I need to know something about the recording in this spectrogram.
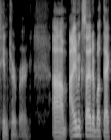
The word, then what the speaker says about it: Hinterberg: hitberg H was it hintonburg is that how you pronounce right it's I think it's hinterberg but could beong I could be wrong I think you're right you're right you're right no it's hinterberg um I'm excited about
